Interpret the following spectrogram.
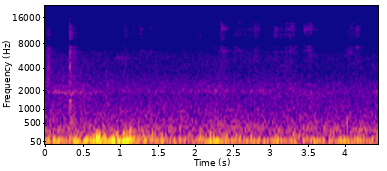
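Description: Low rumbling handling noise from a hand-held phone camera being carried along, with a single faint click early on.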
